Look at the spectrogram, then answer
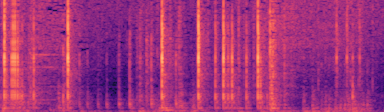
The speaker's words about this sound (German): Man hört Hammerschläge, geschäftiges Treiben und ab und zu sogar einen derben Witz.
